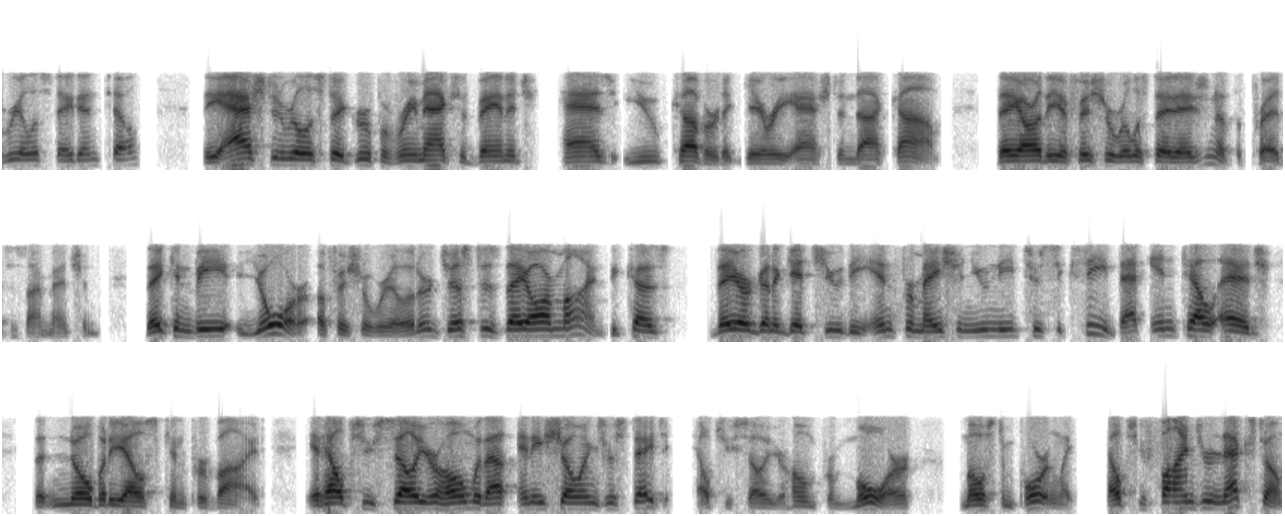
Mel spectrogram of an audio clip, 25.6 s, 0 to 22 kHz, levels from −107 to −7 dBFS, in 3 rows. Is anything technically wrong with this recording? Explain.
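Yes, the speech has been through a Bluetooth CVSD headset codec for the whole clip. The band runs only from about 250 Hz to 3.6 kHz, which fits a 64 kbps CVSD link. CVSD sends a single up-or-down bit per sample and adapts its step size, so fast, loud high content outruns the steps and smears. You can plainly hear it: s sounds go scratchy, transients distort, and a grainy hiss sits under the speech.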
